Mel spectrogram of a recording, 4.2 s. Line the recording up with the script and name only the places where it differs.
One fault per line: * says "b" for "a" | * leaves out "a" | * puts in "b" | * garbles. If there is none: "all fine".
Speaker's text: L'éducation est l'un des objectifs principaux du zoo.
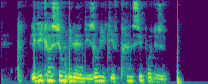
all fine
